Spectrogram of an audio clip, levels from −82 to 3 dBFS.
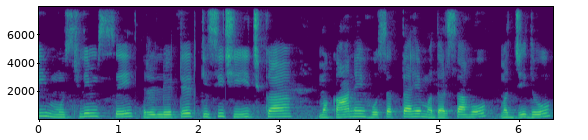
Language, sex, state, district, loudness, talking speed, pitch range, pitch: Hindi, female, Bihar, Sitamarhi, -22 LUFS, 160 wpm, 175-210 Hz, 190 Hz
